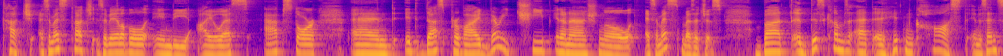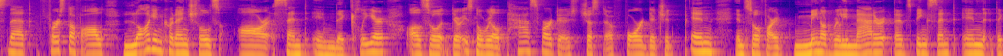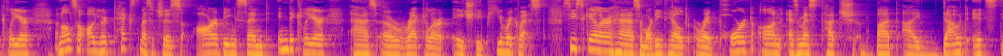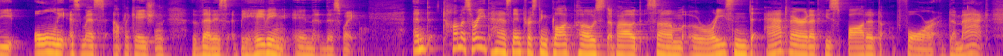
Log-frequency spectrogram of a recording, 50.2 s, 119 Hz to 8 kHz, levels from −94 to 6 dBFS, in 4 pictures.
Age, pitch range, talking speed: 30-49, 130-155 Hz, 150 wpm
